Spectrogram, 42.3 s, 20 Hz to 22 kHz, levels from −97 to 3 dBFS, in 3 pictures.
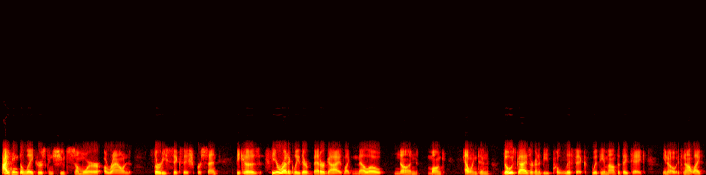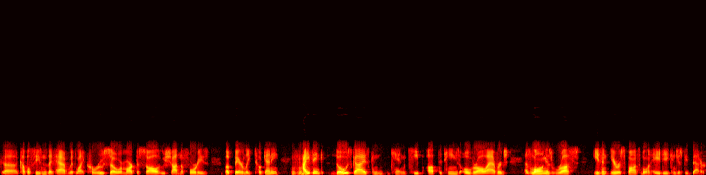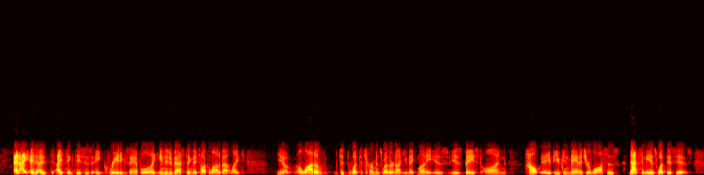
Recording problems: phone-call audio

